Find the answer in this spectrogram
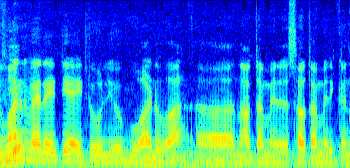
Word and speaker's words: Guadua: There is one variety I told you, Guadua, South American How variety. do you spell it?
